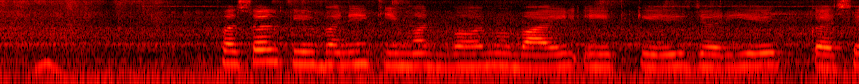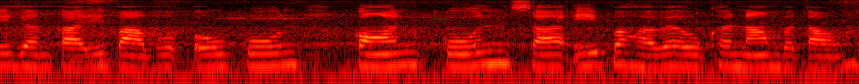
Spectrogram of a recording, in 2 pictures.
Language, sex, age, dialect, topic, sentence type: Chhattisgarhi, male, 25-30, Eastern, agriculture, question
